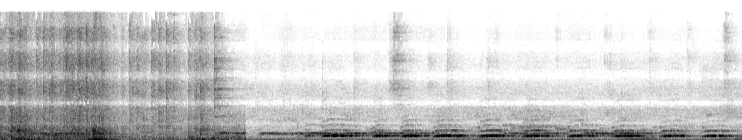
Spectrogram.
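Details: Bangkok-type zebra dove, a recording played as a lure to get kept doves singing: after a rough burst of noise, a rapid series of short soft cooing notes at a steady mid pitch, evenly repeated several times a second.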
